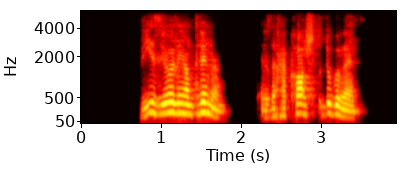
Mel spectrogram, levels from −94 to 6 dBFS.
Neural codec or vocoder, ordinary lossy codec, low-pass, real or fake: codec, 16 kHz in and 24 kHz out, 1.1 kbps, FireRedTTS-2 codec; Opus, 24 kbps; 5.4 kHz; fake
